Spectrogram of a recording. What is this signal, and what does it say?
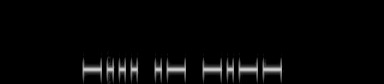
Morse code, heard as a keyed tone, about 20 wpm, 700 Hz. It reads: BAY
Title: Build A Word - 1 Letter At A Time - 3-Letter Words - 20wpm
